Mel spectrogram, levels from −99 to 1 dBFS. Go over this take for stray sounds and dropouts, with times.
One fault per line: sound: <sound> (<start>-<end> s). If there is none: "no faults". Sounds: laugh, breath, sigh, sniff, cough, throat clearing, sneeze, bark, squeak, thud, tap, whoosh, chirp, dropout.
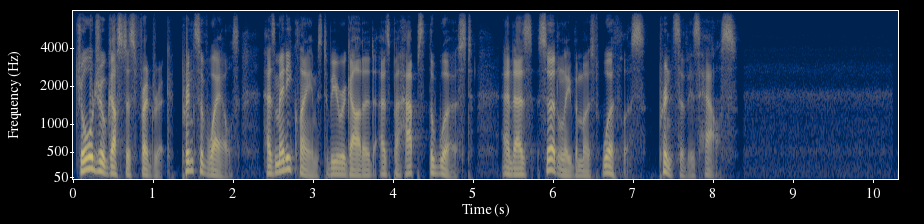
no faults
